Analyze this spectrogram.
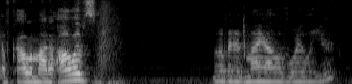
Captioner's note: air whooshes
